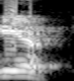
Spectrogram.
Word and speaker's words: heir: वो उसको पर प्रोनाउंस करते हैं एयर, हेयर नहीं बोलते इसको, एयर।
